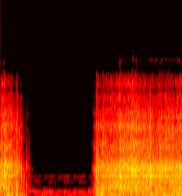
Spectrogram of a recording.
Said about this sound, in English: You put the top on the blender. Put the top on the blender. Okay. Let it rip.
